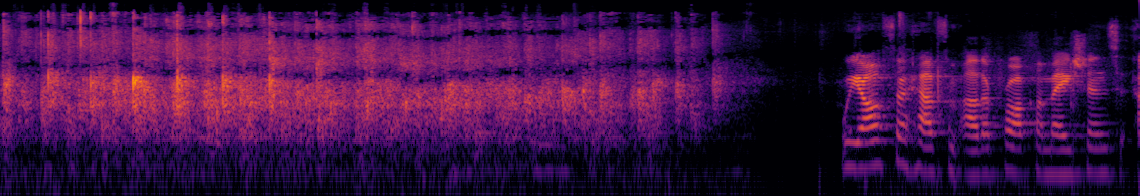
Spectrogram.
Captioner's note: applause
